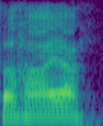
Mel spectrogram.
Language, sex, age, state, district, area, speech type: Kannada, male, 18-30, Karnataka, Bidar, urban, read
